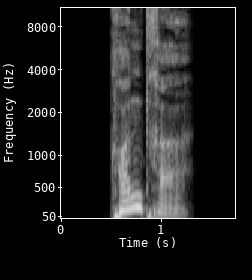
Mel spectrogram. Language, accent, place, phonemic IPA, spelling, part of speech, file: German, Germany, Berlin, /ˈkɔntʁa/, kontra-, prefix, De-kontra-.ogg
- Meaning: 1. counter- (in opposition to) 2. double (in music, of an instrument, sounding an octave lower)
